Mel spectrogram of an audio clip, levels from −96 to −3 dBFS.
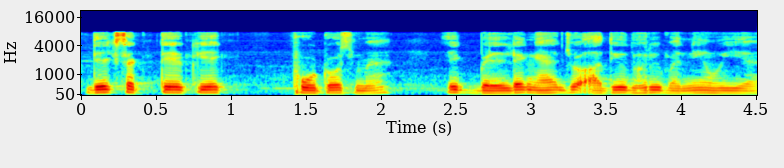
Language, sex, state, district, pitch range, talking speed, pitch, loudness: Hindi, male, Madhya Pradesh, Katni, 115-135 Hz, 215 wpm, 125 Hz, -17 LUFS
